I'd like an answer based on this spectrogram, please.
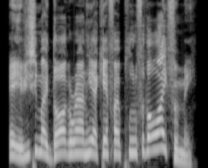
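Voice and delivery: high-pitched cartoon mouse voice with Brooklyn accent. Speaker showing how Mickey should have sounded in the game, Brooklyn Mickey Mouse voice. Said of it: "A Brooklyn Mickey".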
